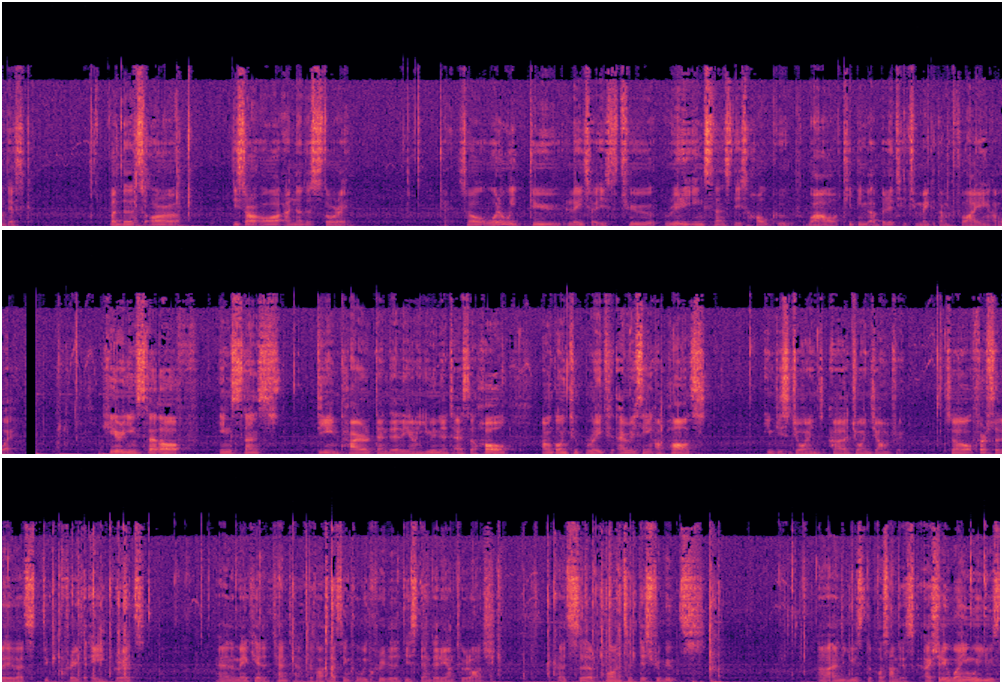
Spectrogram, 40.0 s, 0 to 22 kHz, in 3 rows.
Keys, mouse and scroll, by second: 1.5 click, 1.9 x, 2.3 click, 2.5 x, 3.5-6.6 middle drag, 13.8 ctrl+alt+shift+q, 15.3-18.4 middle drag, 20.3-23.4 middle drag, 23.4 click, 24.3-27.4 middle drag, 27.4 ctrl+a, 29.9-32.2 drag, 33.3 ctrl+a, 37.6 ctrl+middle click, 38.4 click, 39.7 click.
